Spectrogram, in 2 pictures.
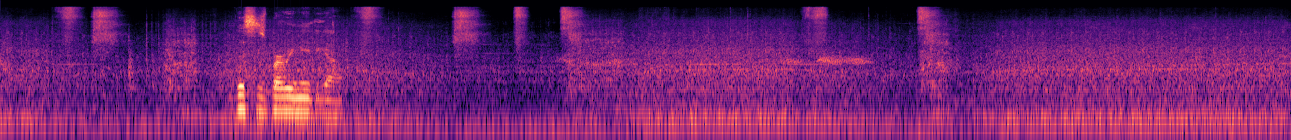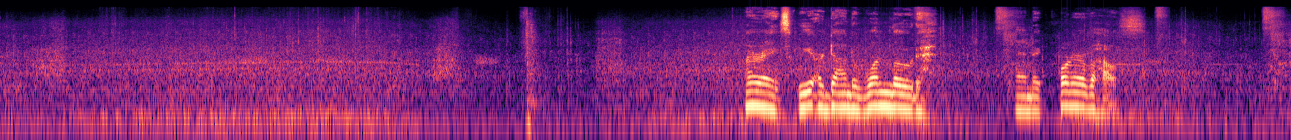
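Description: Truck tyres churn and squelch through deep mud.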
